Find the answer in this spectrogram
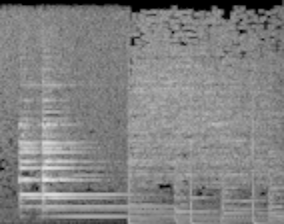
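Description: A bell chime sound effect from a subscribe animation as its notification bell is clicked, ringing for about a second. Then electronic dance music with a heavy bass kick comes in, about three beats a second.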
